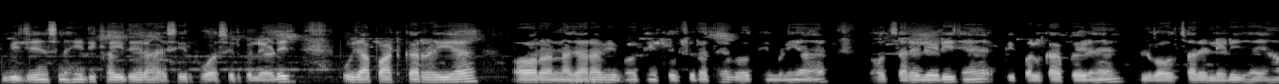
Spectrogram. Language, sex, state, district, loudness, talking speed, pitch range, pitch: Hindi, male, Bihar, Supaul, -20 LUFS, 195 wpm, 105-115 Hz, 110 Hz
